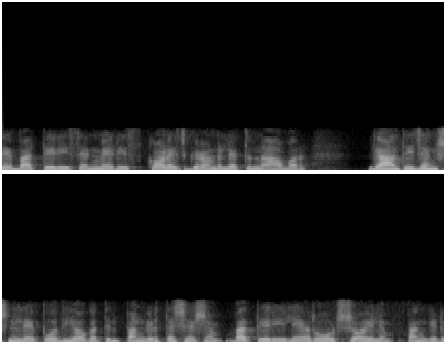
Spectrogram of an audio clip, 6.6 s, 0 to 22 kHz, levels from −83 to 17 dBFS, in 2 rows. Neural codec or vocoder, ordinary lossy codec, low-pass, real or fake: codec, 16 kHz in and 24 kHz out, 1 kbps, XY-Tokenizer; none; 5.4 kHz; fake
